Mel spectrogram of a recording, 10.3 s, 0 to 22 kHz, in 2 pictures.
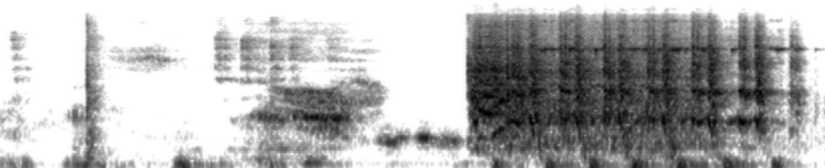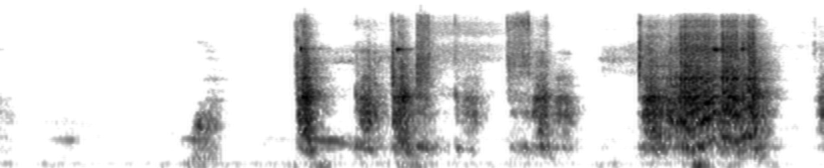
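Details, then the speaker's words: Children's TaoTao 125 automatic ATV that sat unused, sluggish uneven cranking in short bursts that never catches; battery too low and needs charging, trickle charger recommended. "Sounds like the battery needs to be charged."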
